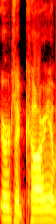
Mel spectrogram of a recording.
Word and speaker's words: urticaria: And so the urticaria. No, seriously, none of it for weeks, like since August, right. since the first August 31st. Okay. The heat urticaria, which you didn't really work on, seemed to have gone.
